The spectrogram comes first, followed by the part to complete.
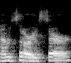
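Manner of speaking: put-on Texas accent, fully committed. Imagining the other person cooking, the speaker voices them in a full Texas accent. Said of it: "with with a full Texas accent".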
